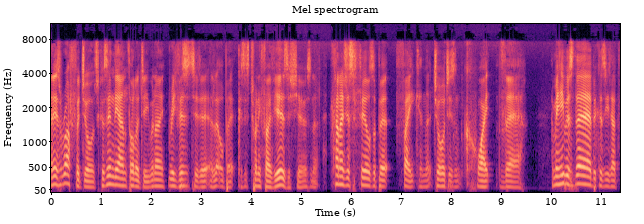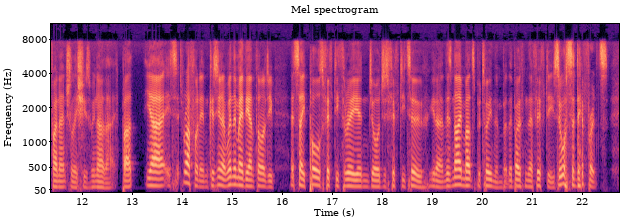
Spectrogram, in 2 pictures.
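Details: Adult male speaker, podcast conversation; normal conversational speech.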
